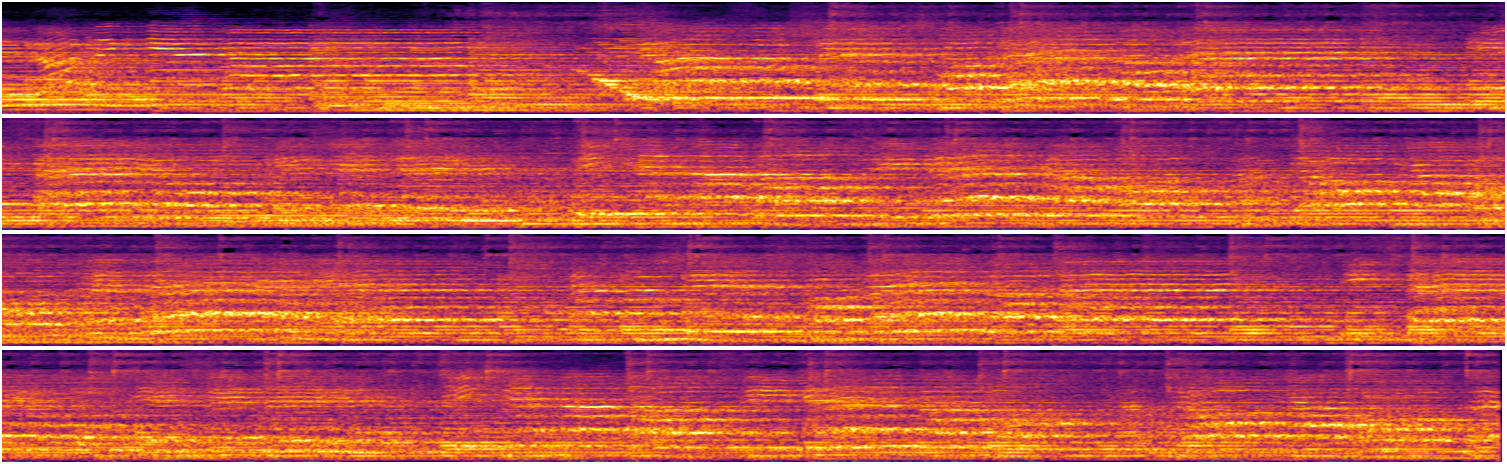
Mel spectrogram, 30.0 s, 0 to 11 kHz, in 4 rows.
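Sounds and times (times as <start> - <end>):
girl singing a carol: 0.0 - 2.4, 3.2 - 30.0
electronic keyboard: 0.0 - 30.0.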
